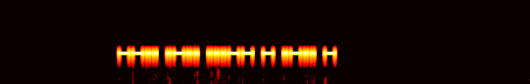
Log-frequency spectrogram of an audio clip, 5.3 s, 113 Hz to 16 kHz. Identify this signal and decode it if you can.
Morse code, heard as a keyed tone, about 36 wpm, 700 Hz. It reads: ZL3TLT
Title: DXCC-100 Call Signs - 6 Characters - 35wpm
